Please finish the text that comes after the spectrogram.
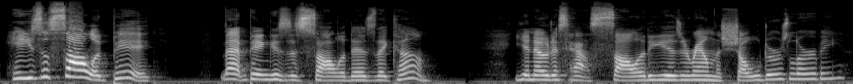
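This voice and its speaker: A woman's voice: mid-range voice, pushed and bright, smooth. Woman voicing a pompous, proud middle-aged male farmer. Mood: proud, important. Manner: pompous, deliberate, weighty.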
